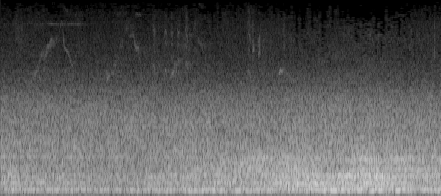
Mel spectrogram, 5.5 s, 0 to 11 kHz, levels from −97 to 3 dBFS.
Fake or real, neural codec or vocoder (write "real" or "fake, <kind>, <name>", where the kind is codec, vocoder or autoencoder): real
